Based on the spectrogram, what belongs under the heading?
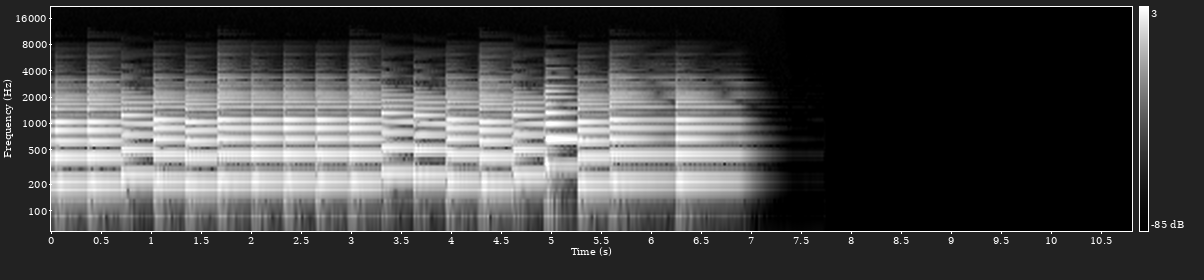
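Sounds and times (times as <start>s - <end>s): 
piano: 0.0s - 7.2s.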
